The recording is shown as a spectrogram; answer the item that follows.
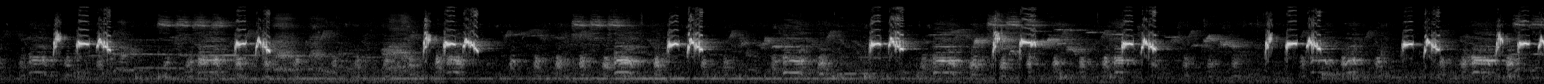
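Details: Red-whiskered bulbul in full morning song, used to train other birds: emphatic chirping phrases repeated roughly every one and a half seconds, each a cluster of sharp whistled notes over softer chatter.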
